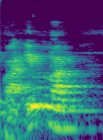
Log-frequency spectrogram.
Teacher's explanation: suara nun matinya dihilangkan langsung masuk ke lam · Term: idgham bila guna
